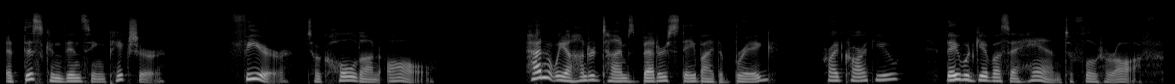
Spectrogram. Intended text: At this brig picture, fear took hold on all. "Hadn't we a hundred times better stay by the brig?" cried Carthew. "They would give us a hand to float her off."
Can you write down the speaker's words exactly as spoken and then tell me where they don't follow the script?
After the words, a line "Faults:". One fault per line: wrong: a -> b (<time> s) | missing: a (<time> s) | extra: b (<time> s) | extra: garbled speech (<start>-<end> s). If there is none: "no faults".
At this convincing picture, fear took hold on all. "Hadn't we a hundred times better stay by the brig?" cried Carthew. "They would give us a hand to float her off."
Faults:
wrong: brig -> convincing (0.4 s)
